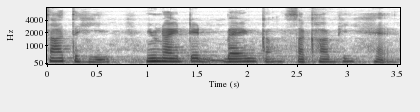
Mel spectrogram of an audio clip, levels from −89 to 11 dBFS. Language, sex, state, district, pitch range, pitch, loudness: Hindi, male, Uttar Pradesh, Lucknow, 130-150 Hz, 140 Hz, -17 LUFS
